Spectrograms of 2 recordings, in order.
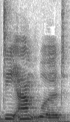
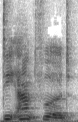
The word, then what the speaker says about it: Die Antwoord: you know we're optimistic so go listen to Die Antwoord Die Antwoord there we go Die Antwoord some people say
